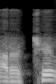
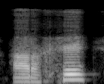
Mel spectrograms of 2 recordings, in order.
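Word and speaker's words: ἀρχή: algunos libros le llaman arché, otros le llaman arjé con X o arché, ¿verdad? Recuerden que la letra X dije que se leía como una J.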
